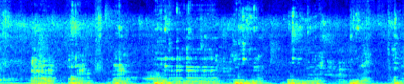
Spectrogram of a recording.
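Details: Lame sow with a wounded foot and cracked hoof, mother of seven litters, grunting in short, low, rough bursts repeated roughly every half second, steady and rhythmic throughout.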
